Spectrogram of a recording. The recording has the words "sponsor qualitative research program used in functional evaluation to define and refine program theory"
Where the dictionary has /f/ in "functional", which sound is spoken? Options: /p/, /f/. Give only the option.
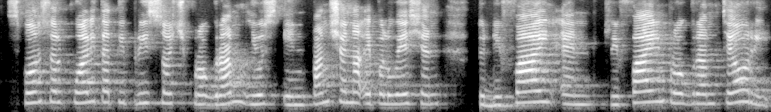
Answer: /p/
